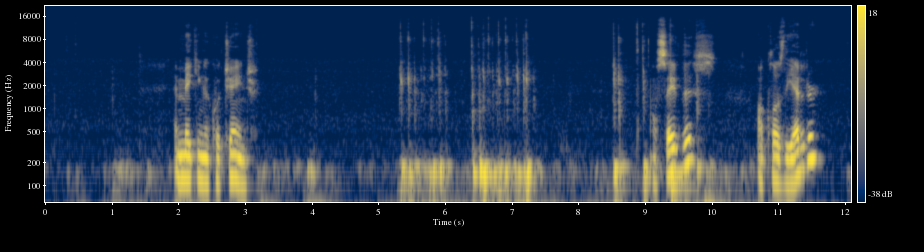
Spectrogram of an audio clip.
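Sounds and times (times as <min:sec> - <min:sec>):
typing on computer keyboard: 0:05.3 - 0:07.4, 0:08.5 - 0:10.0.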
